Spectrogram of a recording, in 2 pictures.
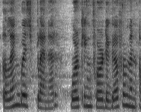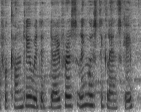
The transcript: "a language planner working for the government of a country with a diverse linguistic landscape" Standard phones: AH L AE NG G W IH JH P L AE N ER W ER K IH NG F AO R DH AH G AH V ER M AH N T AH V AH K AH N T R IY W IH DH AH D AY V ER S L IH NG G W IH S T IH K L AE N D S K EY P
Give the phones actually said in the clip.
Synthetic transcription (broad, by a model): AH L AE NG G W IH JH P L AE N ER W ER K IH NG F AO R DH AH G AH V ER M AH N T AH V AH K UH N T R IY W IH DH AH D AY V ER S L IH NG G W IH S T IH K L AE N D S K EY P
